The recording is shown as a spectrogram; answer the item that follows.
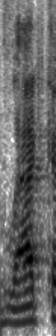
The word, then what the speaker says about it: Latka: I'm reading a book right now by Nathan Latka, I believe is how it's pronounced, and he's telling people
